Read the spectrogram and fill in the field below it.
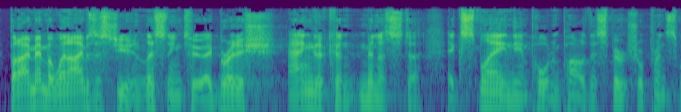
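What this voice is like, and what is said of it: English accent. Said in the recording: “my accent ... I come from ... England”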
